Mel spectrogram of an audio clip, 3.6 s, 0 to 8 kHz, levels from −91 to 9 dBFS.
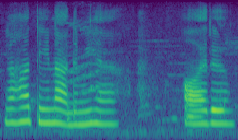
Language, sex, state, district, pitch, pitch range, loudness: Hindi, female, Chhattisgarh, Raipur, 250 Hz, 240-260 Hz, -17 LUFS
